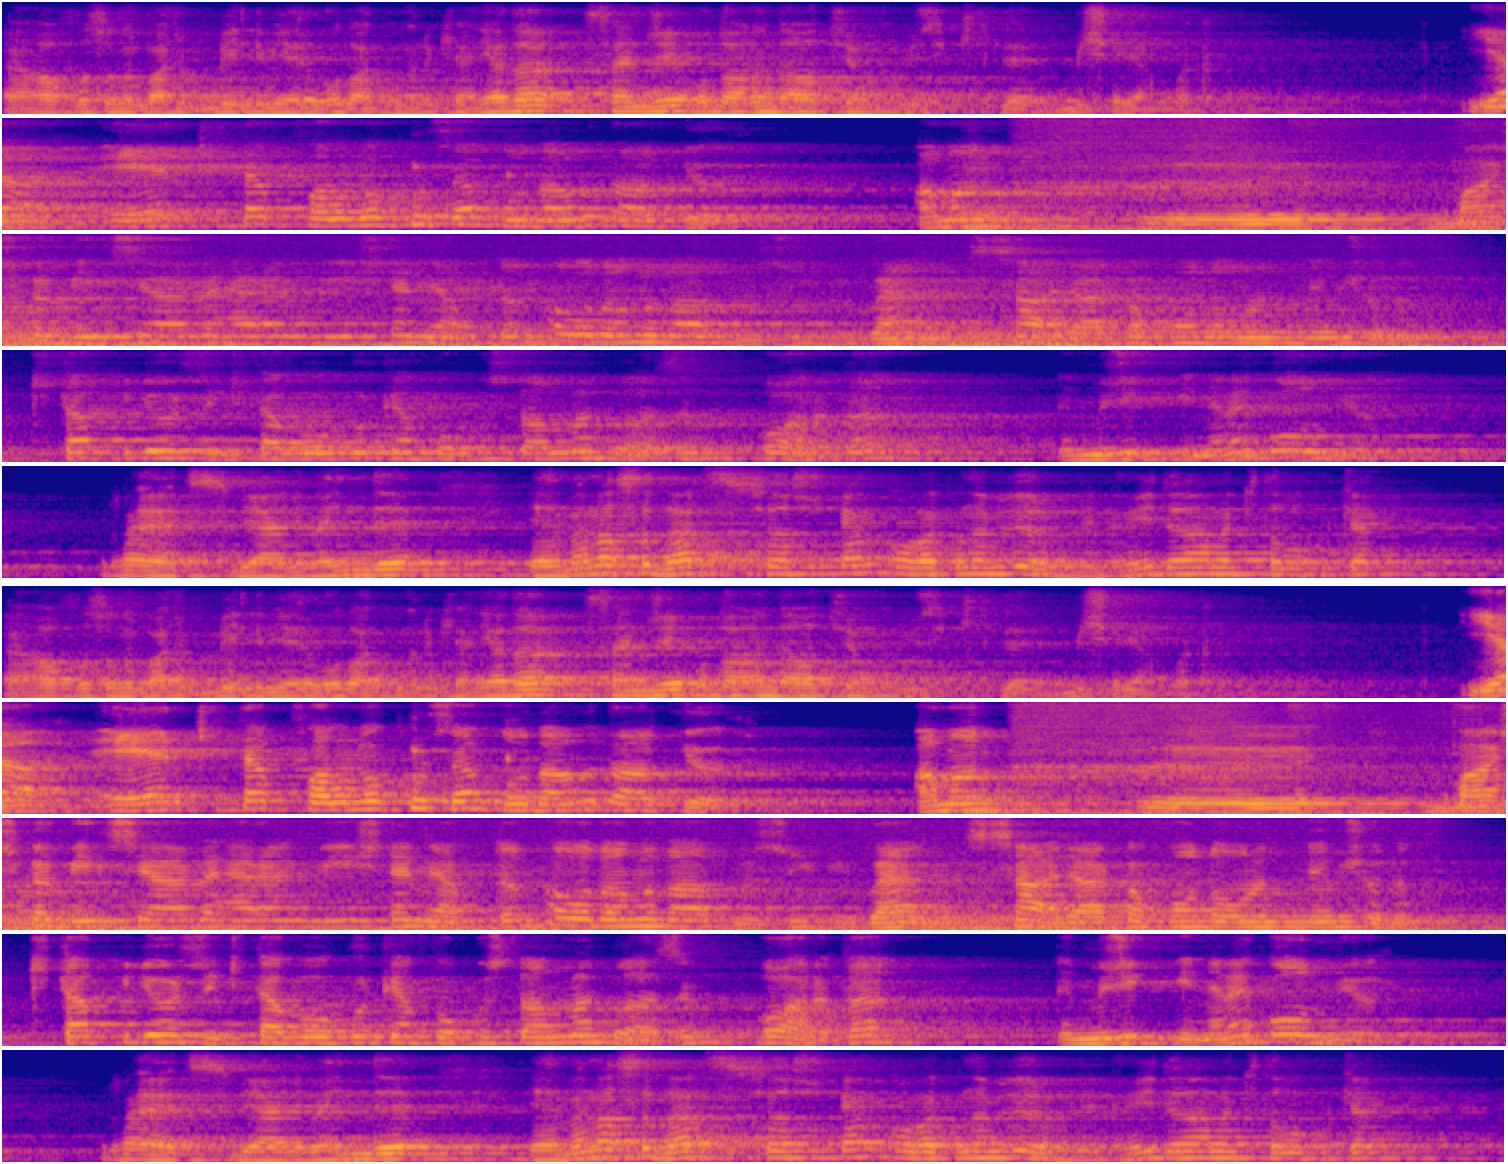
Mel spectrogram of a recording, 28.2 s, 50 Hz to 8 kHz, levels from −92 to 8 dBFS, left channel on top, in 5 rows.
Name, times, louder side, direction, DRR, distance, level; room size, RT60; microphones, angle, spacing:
voice 1, 0.0-4.5 9.2-9.5 22.9-24.2 24.5-27.8, equal, 5° left, 5 dB, 0.4 m, -23 dB
voice 2, 5.5-8.4 9.1-9.5 9.9-10.7 11.0-16.6 17.1-20.3 20.9-22.1, right 3 dB, 85° right, 9 dB, 0.5 m, -22 dB
sound 1, 9.4-16.7, equal, 60° right, 1.0 m, -29 dB
11.0 x 5.9 x 4.0 m, 2.6 s
head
